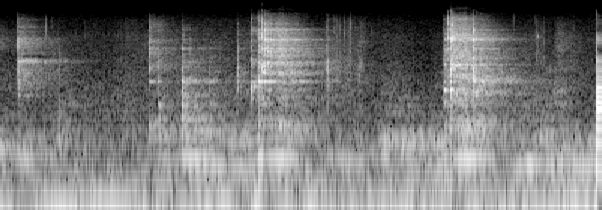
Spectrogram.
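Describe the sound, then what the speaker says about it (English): A handful of ice cubes drop into a glass, giving a few separate bright clinks and rattles spread over several seconds, fairly close and moderately loud, with soft background noise between them. "Fill a glass with ice cubes."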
